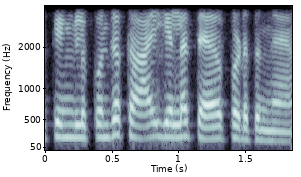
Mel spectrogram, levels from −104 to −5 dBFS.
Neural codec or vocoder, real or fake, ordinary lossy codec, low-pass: none; real; none; 3.6 kHz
